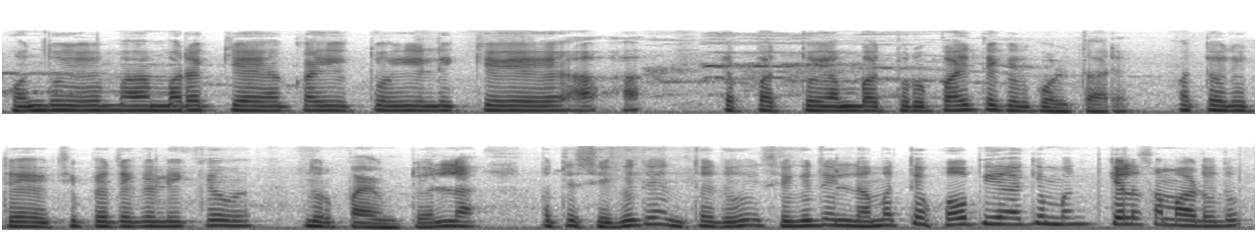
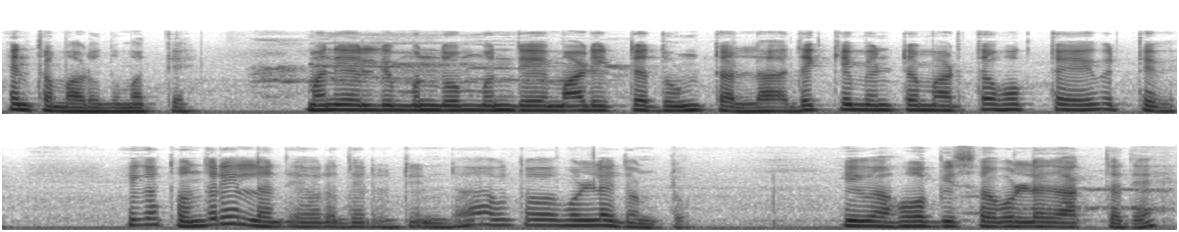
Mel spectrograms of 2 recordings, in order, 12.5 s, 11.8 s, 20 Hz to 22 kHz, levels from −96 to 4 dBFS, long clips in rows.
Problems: background sounds at intervals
